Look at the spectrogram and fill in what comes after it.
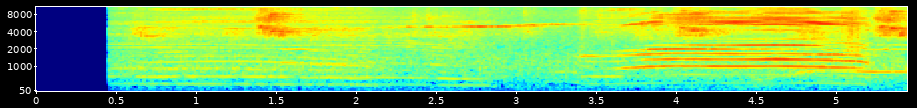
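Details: Two stray cats arguing with each other: long, drawn-out wavering yowls, one low and sliding downward, then a higher, louder strained howl rising and swelling toward the end, with harmonics stacked above.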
